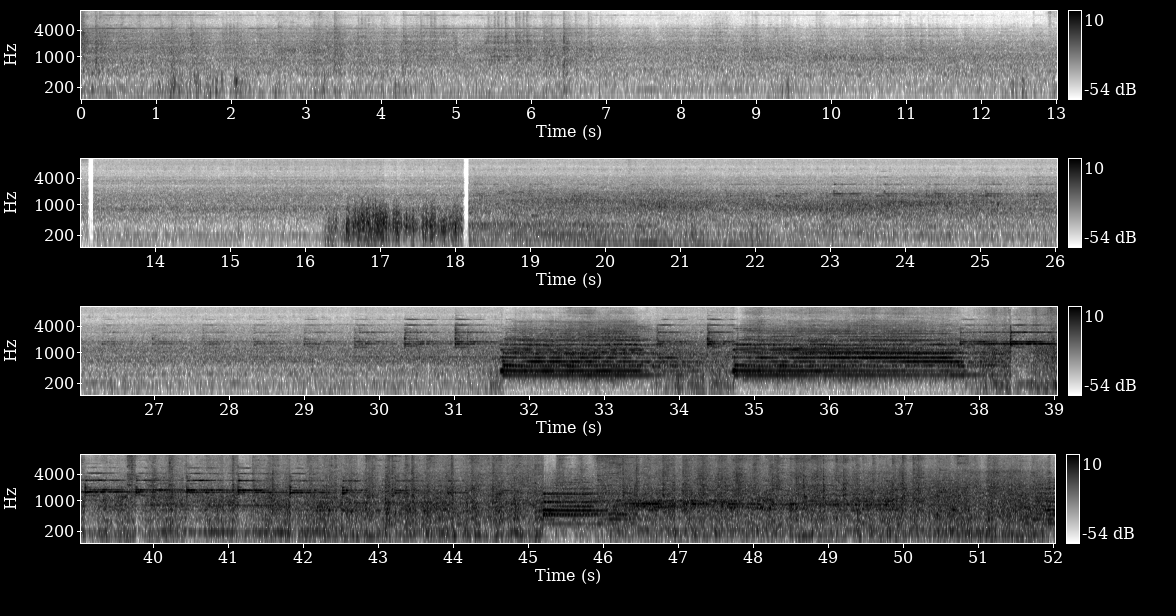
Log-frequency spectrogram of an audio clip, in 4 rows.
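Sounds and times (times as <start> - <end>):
train rumble: 0.0 - 52.0
train air horn blasts: 31.6 - 38.4, 45.1 - 48.3, 51.8 - 52.0
wheels clattering over rail joints: 37.7 - 52.0.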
